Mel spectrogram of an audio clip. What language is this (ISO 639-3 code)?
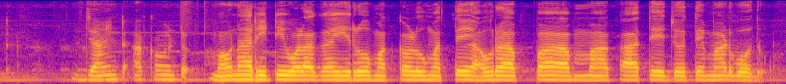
kan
